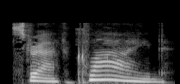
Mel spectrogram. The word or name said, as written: strathclyde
